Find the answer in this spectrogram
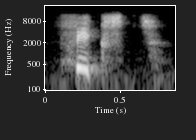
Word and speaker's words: fixed: we add idi but for this verb we read it fixed with t at the end you write edie but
